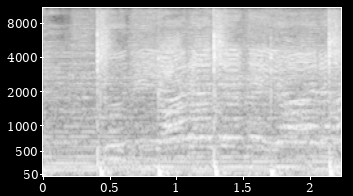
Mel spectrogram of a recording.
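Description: Live worship band playing an upbeat song: electric guitar, bass and keyboards over a steady drum beat a little over twice a second, with a man singing the lead into a microphone.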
